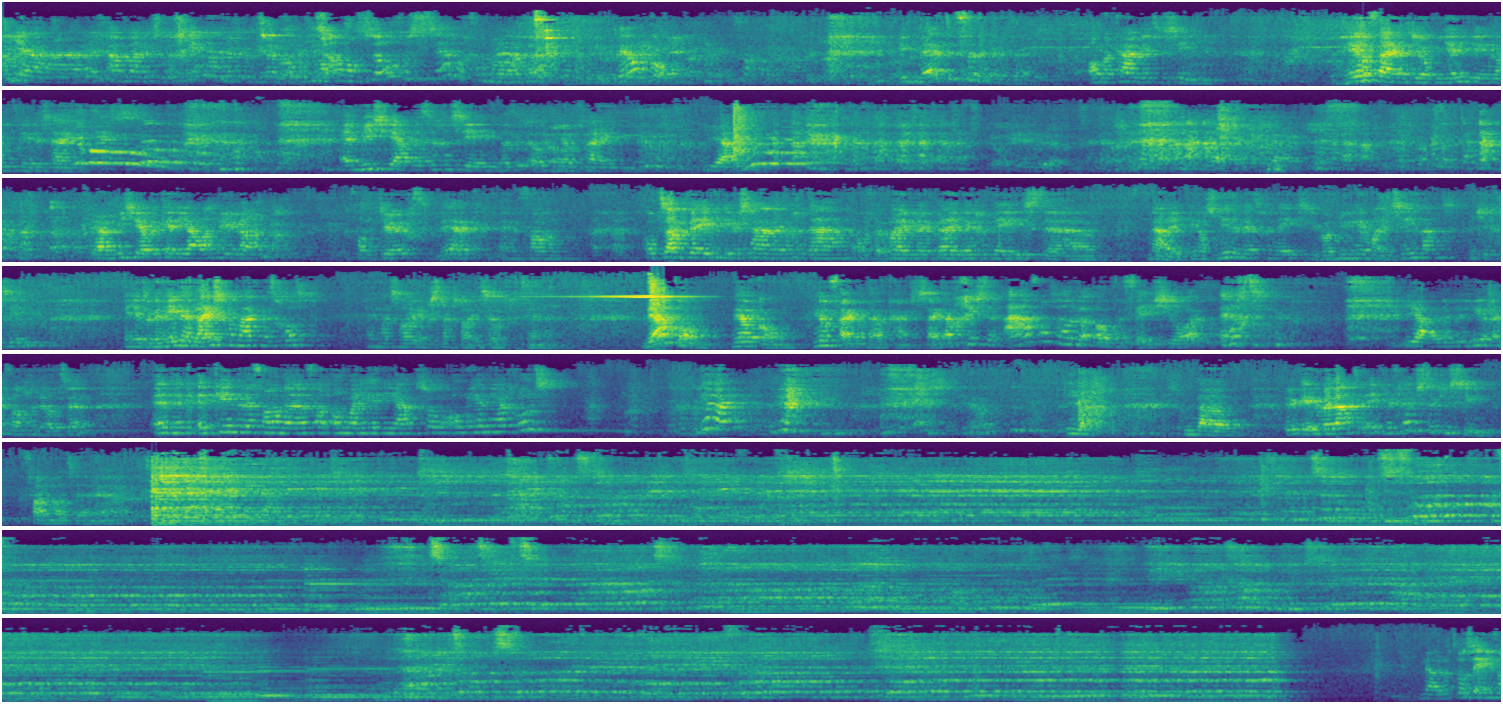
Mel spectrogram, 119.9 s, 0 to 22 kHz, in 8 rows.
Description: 22 maart 2026 dienst - Volle Evangelie Gemeente Enschede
